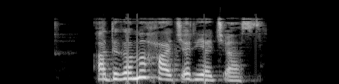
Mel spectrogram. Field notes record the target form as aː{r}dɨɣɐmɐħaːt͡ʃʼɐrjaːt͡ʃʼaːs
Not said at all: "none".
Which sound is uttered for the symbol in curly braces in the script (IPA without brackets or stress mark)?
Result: none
